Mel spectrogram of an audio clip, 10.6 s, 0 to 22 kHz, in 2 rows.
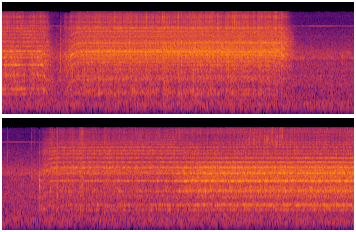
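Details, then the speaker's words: Electric tapping arm cutting two 1/4-20 holes through a 3/8-inch steel plate at 150 rpm in and 250 rpm out. A smooth, steady motor whine with a brief pause at reversal, then an even run back out; the tap cuts cleanly. "all right just like that I got two quarter 20 tapped holes through a 3 8 inch thick steel plate in seconds I mean come on super easy"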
